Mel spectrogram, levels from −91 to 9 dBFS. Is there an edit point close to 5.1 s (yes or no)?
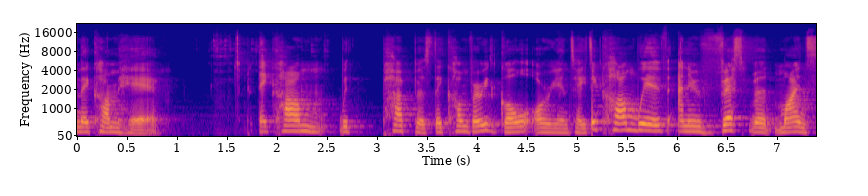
yes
